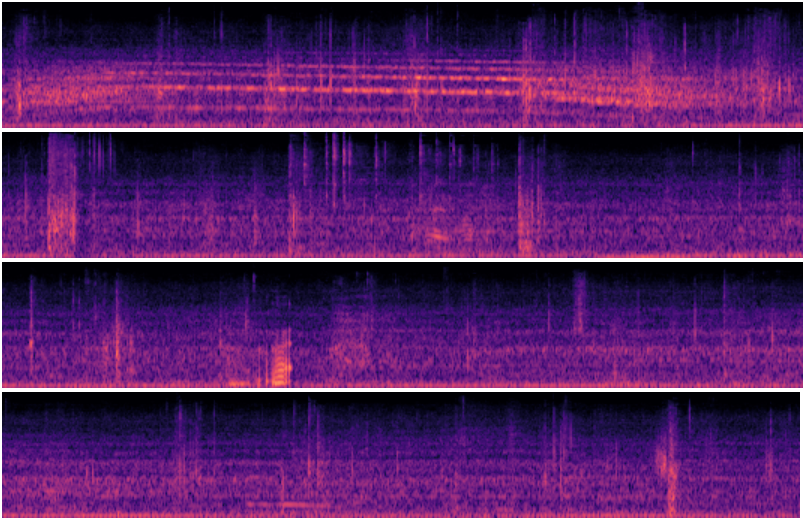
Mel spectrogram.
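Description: Fire truck siren holding a steady pitch, then winding down and falling away about three seconds in. After that a steady low hum runs under scattered clicks and knocks.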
